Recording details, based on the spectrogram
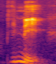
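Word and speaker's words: Punnett: Se escreve Punney, mas a gente se chama Piney.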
